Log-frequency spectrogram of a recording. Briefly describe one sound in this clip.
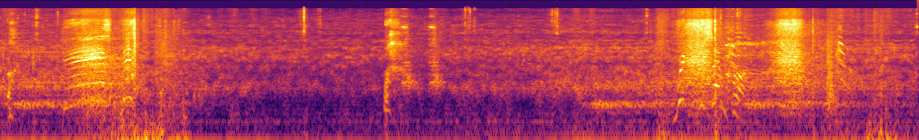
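A magic spell whooshes and shimmers with sparkling chimes.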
